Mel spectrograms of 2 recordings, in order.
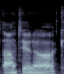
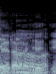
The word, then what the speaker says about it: Aotearoa: Off air, I was just explaining how to pronounce Aotearoa. Can we get another one? – Aotearoa, New Zealand. Close. I love it. Is it right? – It sounds a little bit off.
